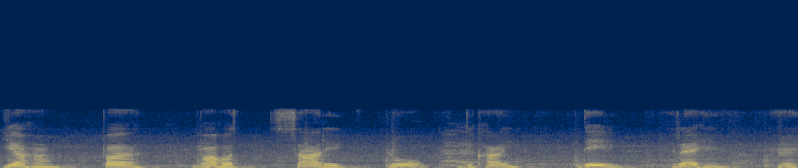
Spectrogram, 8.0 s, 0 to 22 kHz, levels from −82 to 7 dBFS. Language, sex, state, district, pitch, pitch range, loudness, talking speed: Hindi, female, Chandigarh, Chandigarh, 200 Hz, 195-210 Hz, -17 LUFS, 65 wpm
